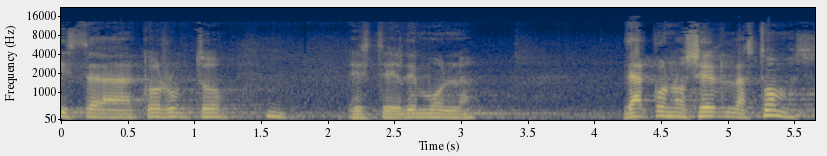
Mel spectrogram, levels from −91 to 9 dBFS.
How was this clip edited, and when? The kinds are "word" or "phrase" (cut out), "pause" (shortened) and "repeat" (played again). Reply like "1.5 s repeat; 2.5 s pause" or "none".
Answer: 2.6 s word; 4.2 s word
